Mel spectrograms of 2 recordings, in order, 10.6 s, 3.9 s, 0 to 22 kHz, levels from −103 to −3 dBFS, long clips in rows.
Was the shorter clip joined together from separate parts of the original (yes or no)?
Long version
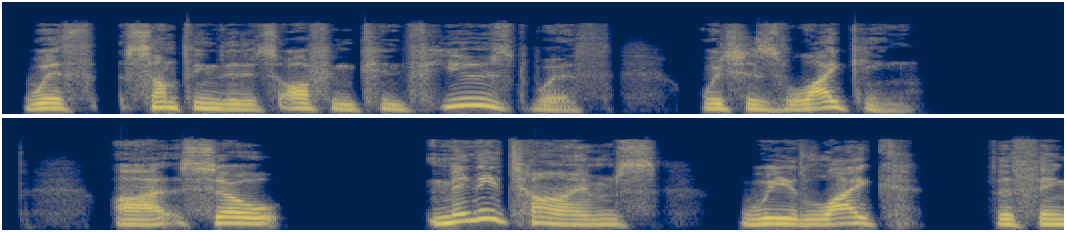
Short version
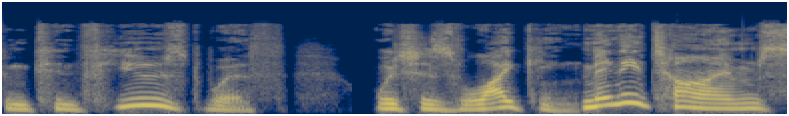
yes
